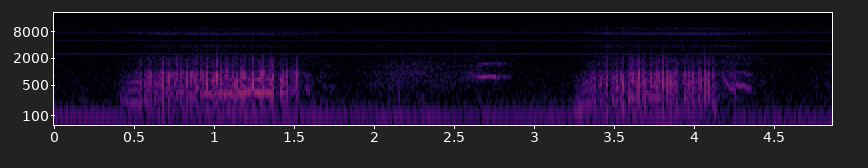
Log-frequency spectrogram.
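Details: Snoring in sleep: two rattling snores on the in-breath about three seconds apart, with quiet pauses between them; a cat snoring.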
